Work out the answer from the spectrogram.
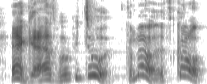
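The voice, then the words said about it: John Travolta and Bobcat mashup voice. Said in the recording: “like a John Travolta / Bobcat ... a little bit of a nice amalgam there ... that's ... new accent ... Almost sounds like the Steve Brule from what's his name? ... John C. Reilly”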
